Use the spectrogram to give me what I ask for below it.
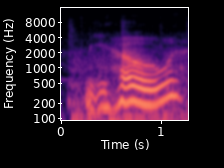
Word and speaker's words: Niihau: Now, as you look out to that sky, Niihau is out there. That's proper pronunciation.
